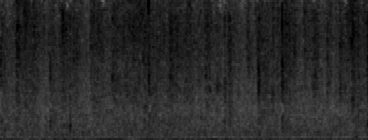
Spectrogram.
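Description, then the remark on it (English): Steady rain pours down outside on a porch on a very gray day, a dense, continuous hiss and patter on hard surfaces with a low rumble underneath, holding even throughout with no voices. “It is raining out here.”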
